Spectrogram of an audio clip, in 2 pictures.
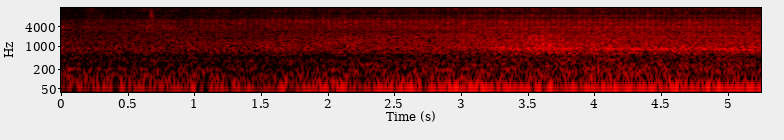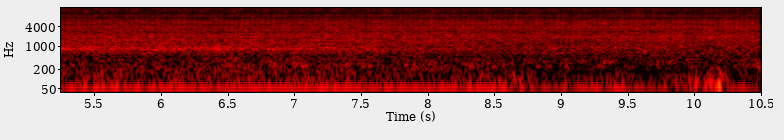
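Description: A train running through a level crossing: a low rumble that builds over the first few seconds and then holds steady, with a sharp knock near the end.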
